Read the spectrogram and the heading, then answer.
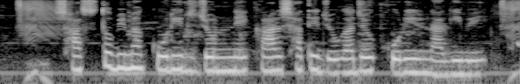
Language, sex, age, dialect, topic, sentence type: Bengali, female, 18-24, Rajbangshi, banking, question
